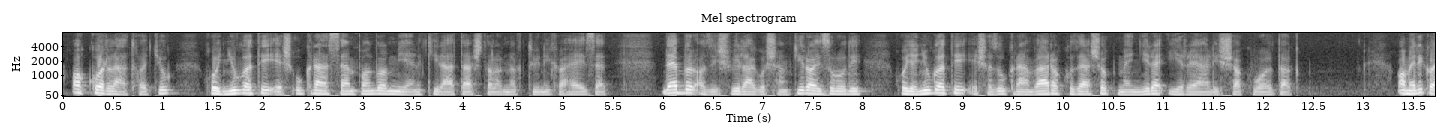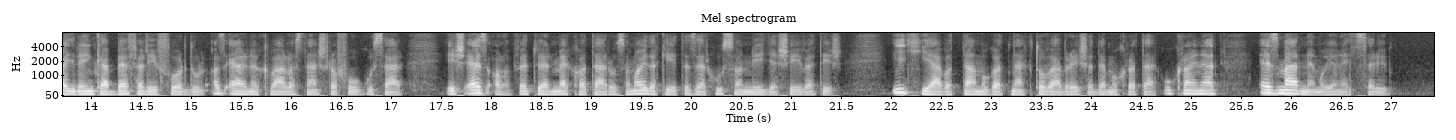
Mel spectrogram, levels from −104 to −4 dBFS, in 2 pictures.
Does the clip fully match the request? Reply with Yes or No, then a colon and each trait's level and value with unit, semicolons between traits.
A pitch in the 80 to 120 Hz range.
Yes: low, 115 Hz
